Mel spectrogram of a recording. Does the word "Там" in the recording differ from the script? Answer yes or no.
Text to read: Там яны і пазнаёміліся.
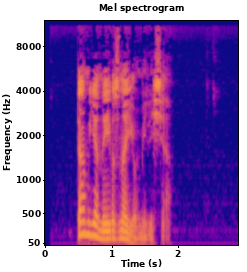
no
